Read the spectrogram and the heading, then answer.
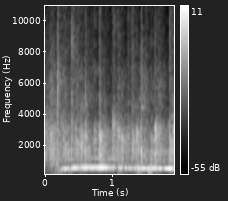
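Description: Live studio audience applauding as a long, steady whistle is held above the clapping, the crowd noise staying full and even throughout.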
